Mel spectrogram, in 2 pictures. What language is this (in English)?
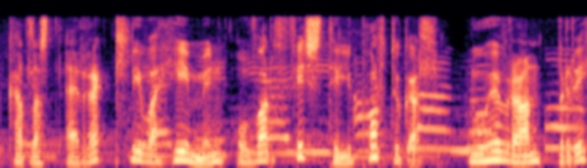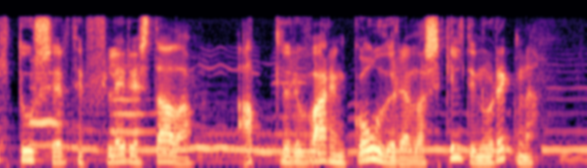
Icelandic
